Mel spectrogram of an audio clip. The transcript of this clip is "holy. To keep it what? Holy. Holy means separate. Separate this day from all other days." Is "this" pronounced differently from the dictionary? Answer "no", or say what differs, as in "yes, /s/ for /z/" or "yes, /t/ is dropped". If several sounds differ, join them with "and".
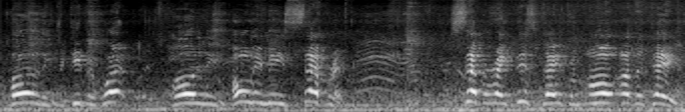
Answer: no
